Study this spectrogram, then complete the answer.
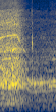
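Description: A hair dryer blows on freshly stenciled paint, a close, airy whine with a steady motor hum that briefly dips and shifts as the nozzle moves, lasting under a second.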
